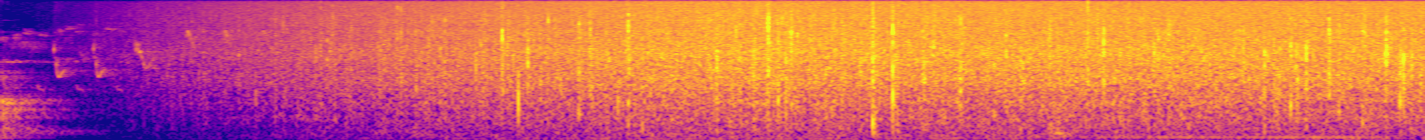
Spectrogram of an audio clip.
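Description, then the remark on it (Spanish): Steady rain falls and builds from near silence into a dense, hissing patter, with scattered sharper drops tapping and a faint bird call or two. “y al sentir la primera gota en tu cara, comprendes que su silencio se debe a que ha llegado la lluvia.”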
